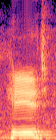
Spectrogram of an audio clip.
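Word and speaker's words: hedge: Silent होता है आपका, जी से पहले अगर आया है अक्षर, ठीक है ना, पहले आया है तो हम डी को क्या पढ़ेंगे, साइलेंट पढ़ेंगे।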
